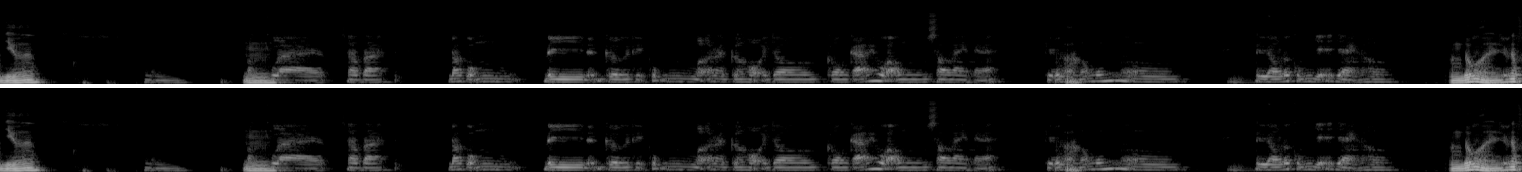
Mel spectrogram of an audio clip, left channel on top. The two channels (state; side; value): identical; both; correlation 1.00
